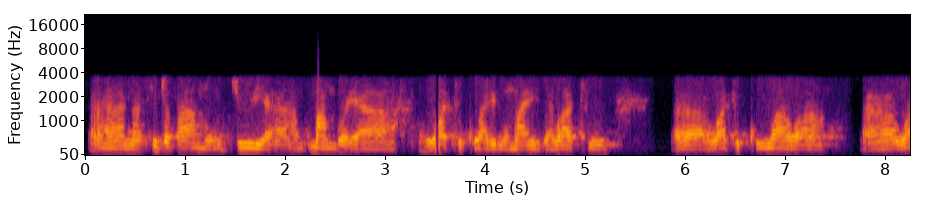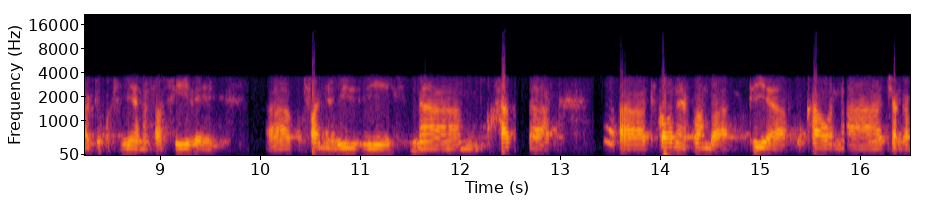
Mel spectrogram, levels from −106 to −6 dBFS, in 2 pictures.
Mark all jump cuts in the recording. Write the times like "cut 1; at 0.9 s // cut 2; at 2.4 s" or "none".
none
